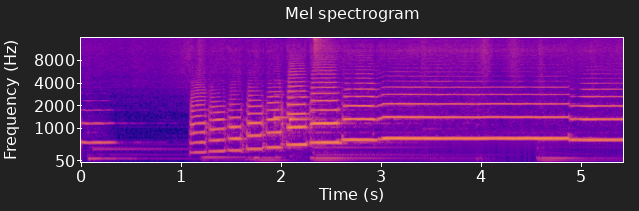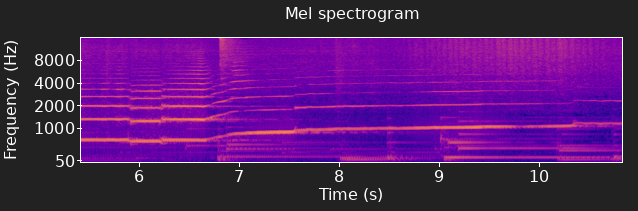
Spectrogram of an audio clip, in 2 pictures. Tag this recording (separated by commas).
Trumpet, playing trumpet, Music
